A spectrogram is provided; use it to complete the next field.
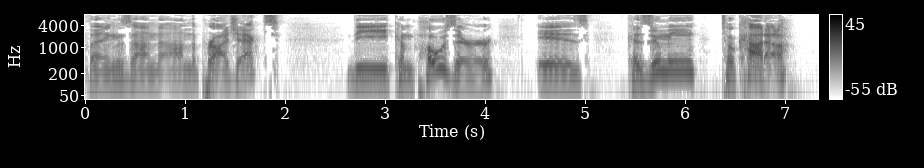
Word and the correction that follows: Totaka: Oh, wait, nope. Hang on, I said that wrong. Kazumi Totaka. – Totaka.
